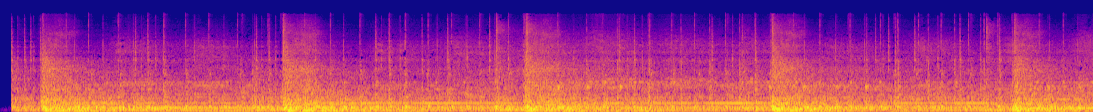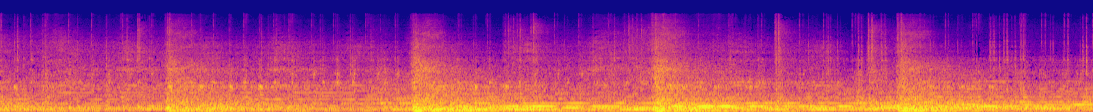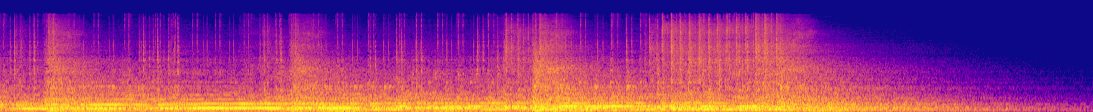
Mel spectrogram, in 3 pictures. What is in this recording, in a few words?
Orc Victory; warcraft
